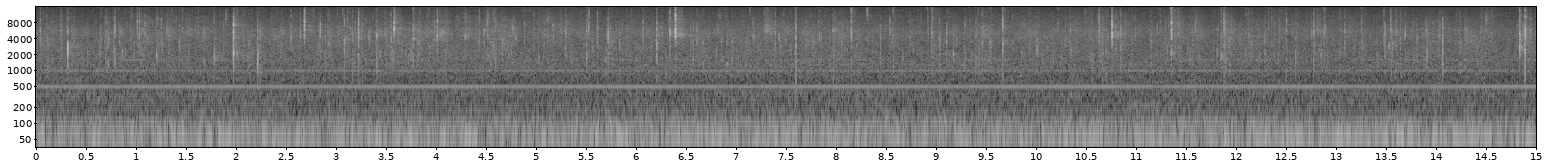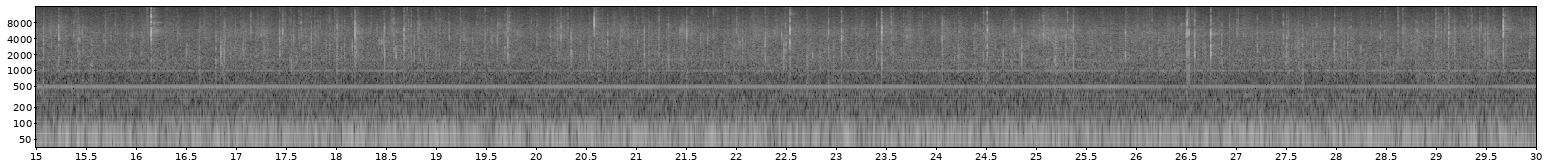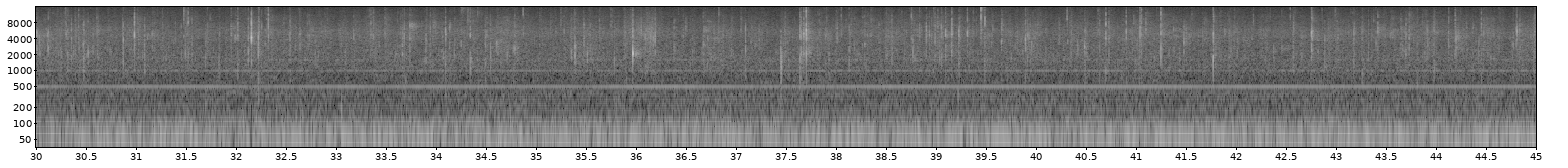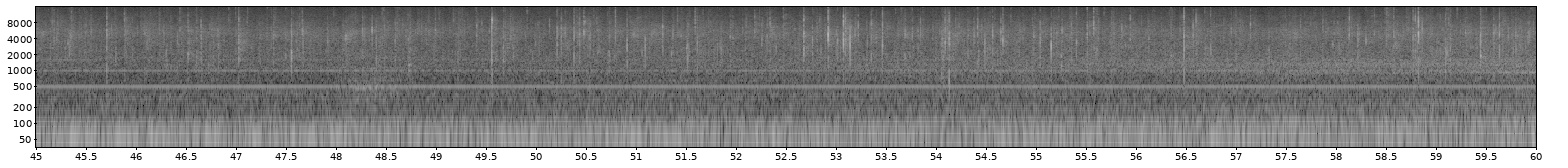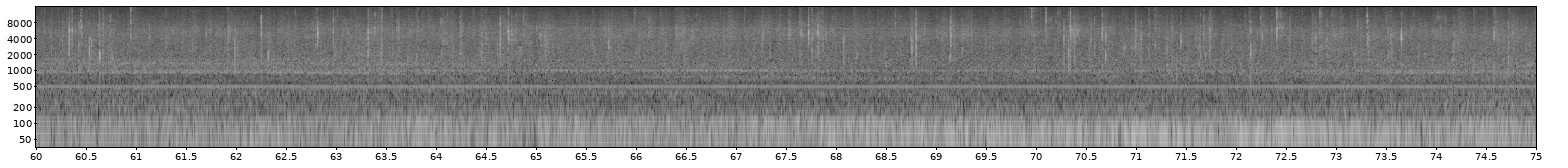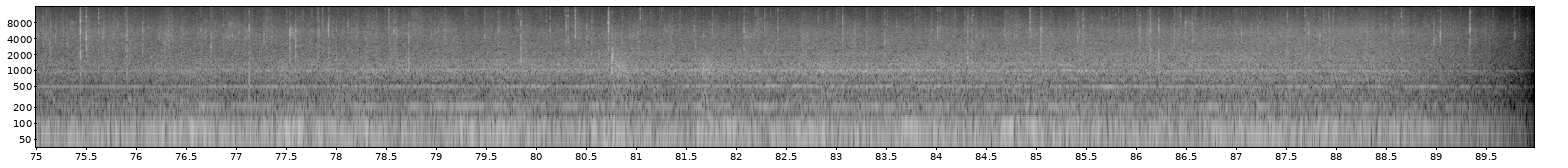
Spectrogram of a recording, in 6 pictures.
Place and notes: Franzosenweg, Halle (Saale), Deutschland - rain on leaves and drone
Halle, Franzosenweg, rainy Monday night, rain falls on autumn leaves, a seemingly electrical drone is all over the place, could't locate it.
(Sony PCM D50, Primo EM172)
